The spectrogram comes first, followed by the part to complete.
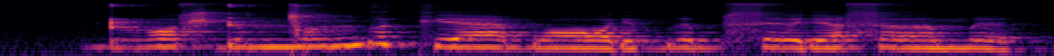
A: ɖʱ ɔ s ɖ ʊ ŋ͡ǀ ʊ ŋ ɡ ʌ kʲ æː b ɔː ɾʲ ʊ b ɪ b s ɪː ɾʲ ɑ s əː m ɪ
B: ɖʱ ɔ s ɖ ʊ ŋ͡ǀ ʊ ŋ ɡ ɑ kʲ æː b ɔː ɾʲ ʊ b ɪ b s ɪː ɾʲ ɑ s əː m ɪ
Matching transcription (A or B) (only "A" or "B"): A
